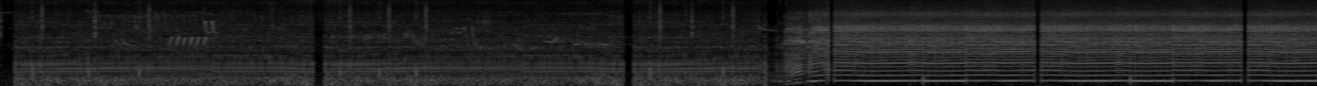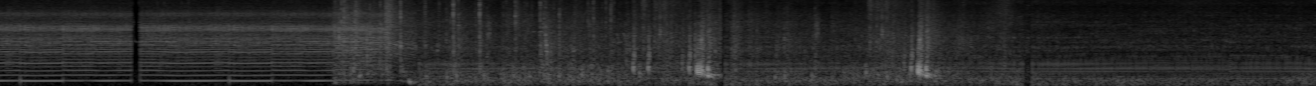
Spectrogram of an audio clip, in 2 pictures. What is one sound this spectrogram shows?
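A chainsaw idles with a low, steady rattle.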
